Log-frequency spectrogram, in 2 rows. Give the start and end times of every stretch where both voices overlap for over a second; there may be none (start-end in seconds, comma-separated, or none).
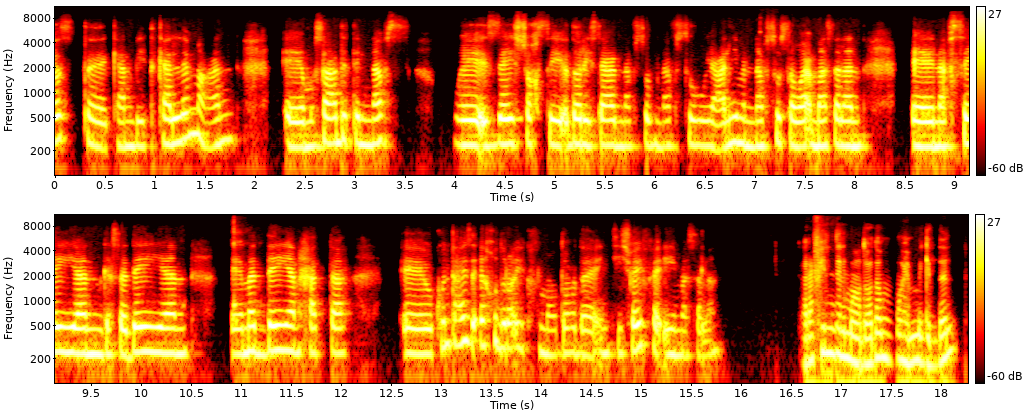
none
